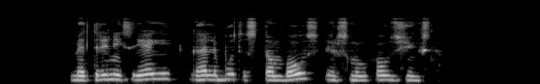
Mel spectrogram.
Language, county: Lithuanian, Vilnius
